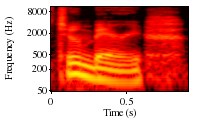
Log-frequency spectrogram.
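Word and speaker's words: Thunberg: Basically, kind of becoming like a Greta Tunberg or or actually I've come to find it's actually not pronounced Tunberg. I think it's Tombberry.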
